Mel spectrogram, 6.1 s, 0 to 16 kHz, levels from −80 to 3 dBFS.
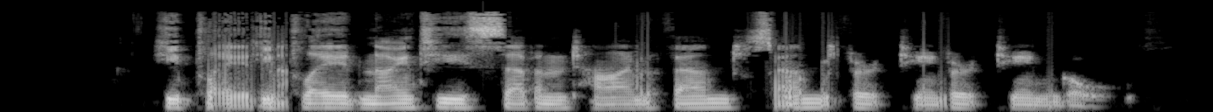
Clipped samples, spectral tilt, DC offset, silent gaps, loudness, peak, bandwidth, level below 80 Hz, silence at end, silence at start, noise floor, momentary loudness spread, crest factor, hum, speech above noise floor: under 0.1%; -3.5 dB/octave; under 0.1%; none; -17 LUFS; 0 dBFS; 11.5 kHz; -46 dBFS; 0.4 s; 0.8 s; -81 dBFS; 9 LU; 18 dB; none; 63 dB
